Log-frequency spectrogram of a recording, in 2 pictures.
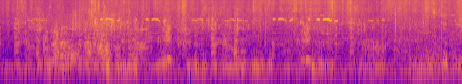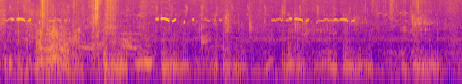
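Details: Lions at a kill of baby warthogs in Nakuru National Park, Kenya, young males muscling in on the catch; continuous low rumbling growls and snarls throughout, with bright chirping birds repeating high above.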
